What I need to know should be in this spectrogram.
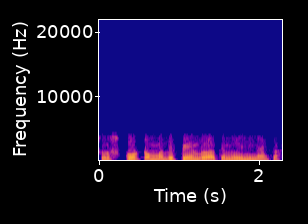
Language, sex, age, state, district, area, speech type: Marathi, male, 30-45, Maharashtra, Gadchiroli, rural, conversation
